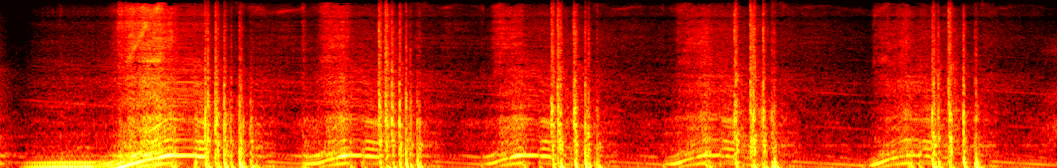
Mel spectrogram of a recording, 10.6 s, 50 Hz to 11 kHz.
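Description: Porsche 992 Turbo S's twin-turbo 3.8-litre flat-six, on an ES700 tune with an aftermarket exhaust, revved in a string of about six blips roughly every second and a half. Each blip is followed by a burst of exhaust crackles and pops as the revs fall.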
